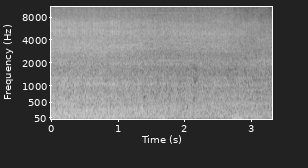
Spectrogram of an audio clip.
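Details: 1997 Chevy 1500 V8, 330,000 miles on the body, motor mileage unknown, idling while the owner listens for a possible lifter tick: even, steady idle with no ticking or knocking over the exhaust rumble; the motor sounds healthy.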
